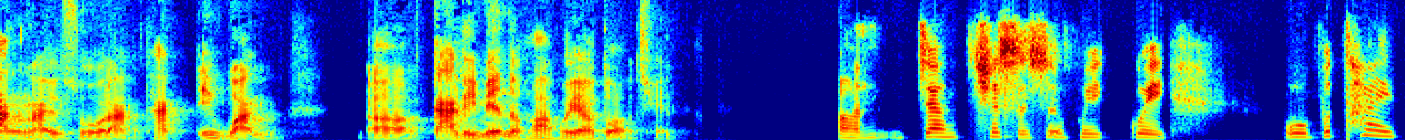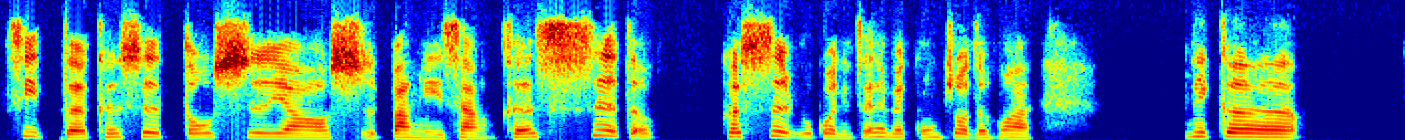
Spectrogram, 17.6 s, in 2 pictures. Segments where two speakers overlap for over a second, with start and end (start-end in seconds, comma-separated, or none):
none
